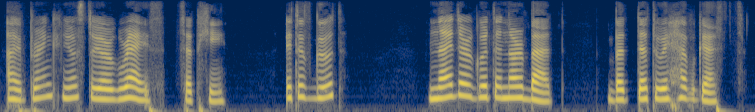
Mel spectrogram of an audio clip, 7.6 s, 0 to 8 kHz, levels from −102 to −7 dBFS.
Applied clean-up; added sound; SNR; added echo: none; none; none; none.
